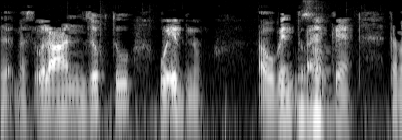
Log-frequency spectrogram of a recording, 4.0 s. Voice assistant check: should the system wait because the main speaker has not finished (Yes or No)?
Yes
